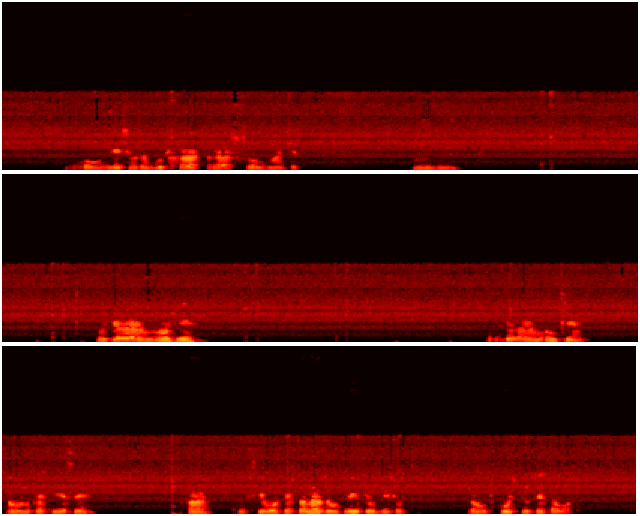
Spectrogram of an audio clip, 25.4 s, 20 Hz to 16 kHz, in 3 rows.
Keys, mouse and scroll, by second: 9.1-9.8 shift+drag, 11.7 shift+click, 15.1-15.8 shift+drag, 19.4 a, 19.9 middle click, 21.7-22.2 shift+middle drag, 23.8 click.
